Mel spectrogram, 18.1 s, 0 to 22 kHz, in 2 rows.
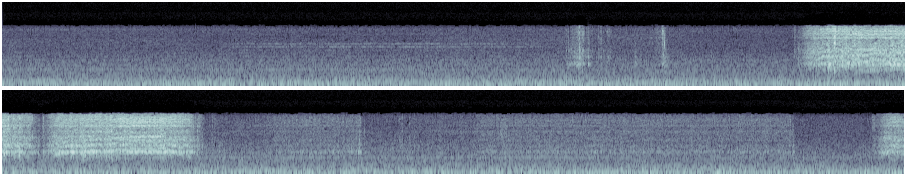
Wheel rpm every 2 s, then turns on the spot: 0, 0, 0, 0, 90, 70, 10, 20, 10.
10-12 14-18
